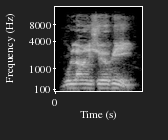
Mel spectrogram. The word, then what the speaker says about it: boulangerie: Boulangerie, a bakery.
